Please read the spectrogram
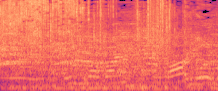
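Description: Wrapping paper being torn and rustled as a present is unwrapped, over loud background chatter of many voices.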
